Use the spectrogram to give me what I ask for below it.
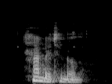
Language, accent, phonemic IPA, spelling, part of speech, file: English, Southern England, /ˈhabɪtəb(ə)l/, habitable, adjective, LL-Q1860 (eng)-habitable.wav
- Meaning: 1. Safe and comfortable, where humans, or other animals, can live; fit for habitation 2. Of an astronomical object: capable of supporting, or giving rise to, life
